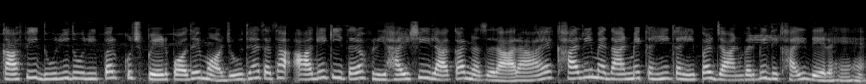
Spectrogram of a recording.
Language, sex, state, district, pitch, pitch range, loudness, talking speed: Hindi, female, Bihar, Samastipur, 255 Hz, 225-285 Hz, -17 LUFS, 195 wpm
